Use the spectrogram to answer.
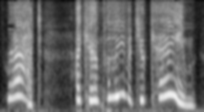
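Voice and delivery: high, joyful amazement; overjoyed greeting, pitched well up; delighted. A narrator's reading. Kylie taking Rat's paws, delighted.

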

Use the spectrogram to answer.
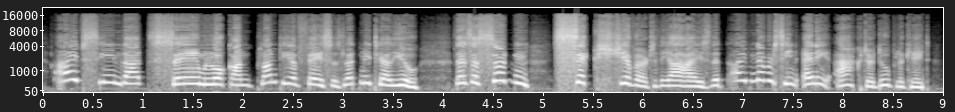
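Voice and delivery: high polite nurse wren; eager little bird witness. A narrator's reading.

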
